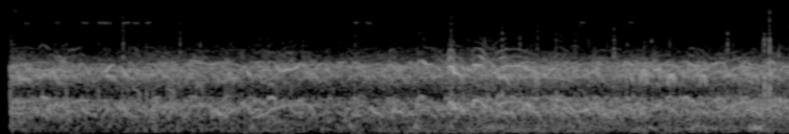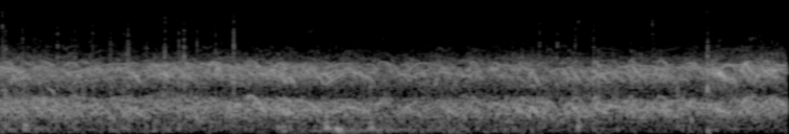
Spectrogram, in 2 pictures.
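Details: Namaqua sandgrouse, a large flock calling together in dry sand-dune country. A dense, continuous chatter of many overlapping nasal, bubbling notes, steady throughout without pauses, with no other clear sounds.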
